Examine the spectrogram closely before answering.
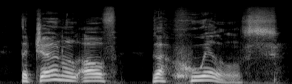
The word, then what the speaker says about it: Whills: A synopsis was eventually arrived at called The Journal of the Whills. It's W-H, so you've got to pronounce it Whills.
